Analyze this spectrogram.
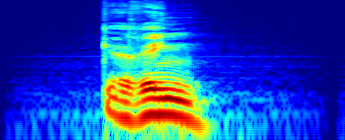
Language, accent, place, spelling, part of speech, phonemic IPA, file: German, Germany, Berlin, gering, adjective, /ɡəˈʁɪŋ/, De-gering.ogg
- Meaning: little, low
